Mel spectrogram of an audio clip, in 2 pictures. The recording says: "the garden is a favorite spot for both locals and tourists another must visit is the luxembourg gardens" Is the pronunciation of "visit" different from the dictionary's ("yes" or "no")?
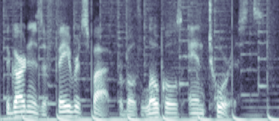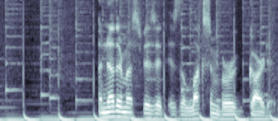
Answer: no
